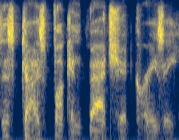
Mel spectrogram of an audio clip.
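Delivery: hushed whispering voice. Leaning down to whisper in a companion's ear: whispering. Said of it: "lean down and whisper in Jack's ear".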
